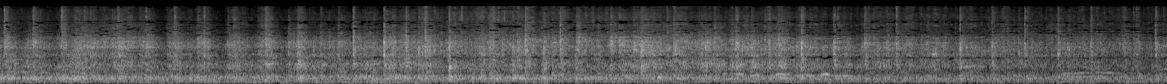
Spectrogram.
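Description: A vehicle engine idling steadily, with voices in the background.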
